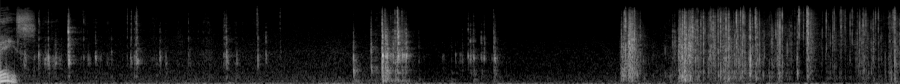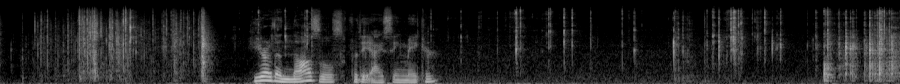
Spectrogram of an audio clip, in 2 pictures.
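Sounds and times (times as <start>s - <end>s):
plastic bag crinkling: 6.2s - 12.1s
plastic toy parts clicking: 13.5s - 18.0s.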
